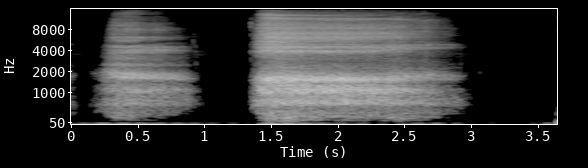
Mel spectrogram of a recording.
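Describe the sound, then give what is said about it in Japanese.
Two slow, airy exhales of breath, a shorter one followed by a longer, fuller one, each a soft breathy hiss with no talking. “ほら、私の吐息が当たってるでしょ。”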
